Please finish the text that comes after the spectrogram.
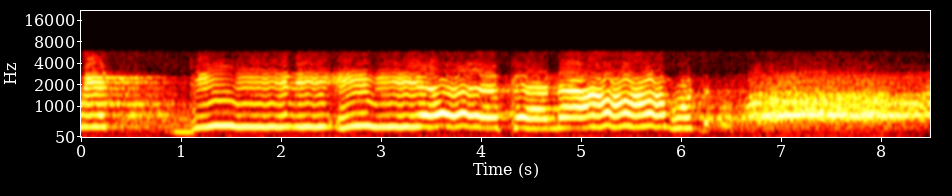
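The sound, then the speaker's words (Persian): A single voice recites the Quran in long, wavering melodic notes, then an enthusiastic crowd at the gathering breaks into loud cheering and shouting for the final couple of seconds. The reciter is Ustad Mohammad Badr Hussein. “محافلی که استاد محمد بدر حسین در اون تلاوت میکرد اغلب هم شلوغ بود، هم تشویقهای پرشور مردم در اونجا شنیده میشه.”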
